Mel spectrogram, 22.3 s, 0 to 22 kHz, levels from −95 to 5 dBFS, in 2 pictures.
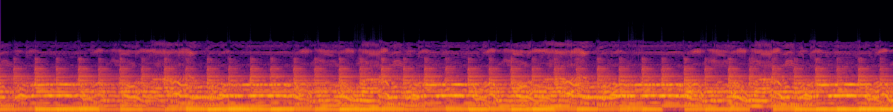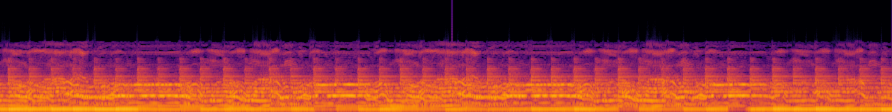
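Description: A nearby switch or static discharge likely arced into the line at 16.81 s: an electrical switching spike, heard as one sharp snap peaking around -20 dBFS.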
